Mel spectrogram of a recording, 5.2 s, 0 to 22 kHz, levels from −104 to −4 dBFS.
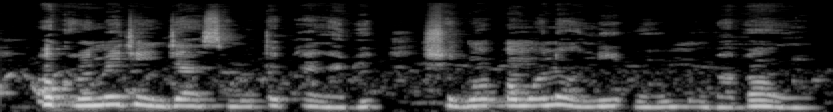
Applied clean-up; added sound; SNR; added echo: classical method Wiener filter.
